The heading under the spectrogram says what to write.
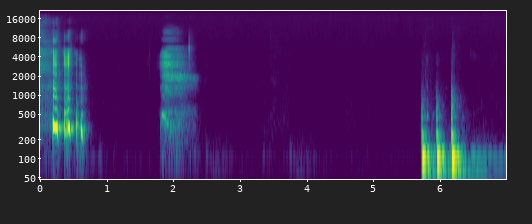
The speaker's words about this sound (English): I'll knock.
